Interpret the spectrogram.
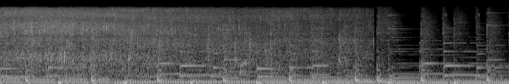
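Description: Pounded shallots sizzling in hot oil in a wok as a spatula stirs them, fried until fragrant, with background music underneath. The frying stops suddenly near the end, leaving only the music.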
